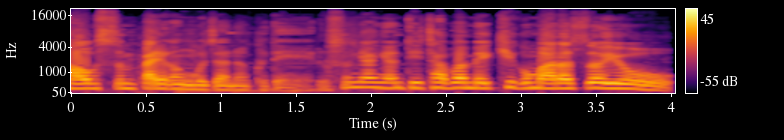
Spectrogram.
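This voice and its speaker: Recorded very cleanly against a silent background with a dry, close sound and no echo, a woman with a Chungcheong accent speaks at a moderate pace and medium pitch with very wide pitch swings. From Daejeon, Chungcheong region, Korea. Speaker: non-professional local native speaker. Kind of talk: children's fairy tale reading. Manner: warm, friendly.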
